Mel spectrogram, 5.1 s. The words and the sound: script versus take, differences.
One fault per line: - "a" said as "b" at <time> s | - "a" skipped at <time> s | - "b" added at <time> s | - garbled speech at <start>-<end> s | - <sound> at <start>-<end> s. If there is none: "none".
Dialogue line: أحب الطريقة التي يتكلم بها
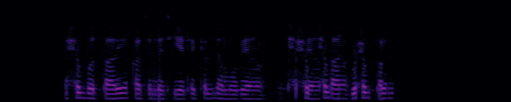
- garbled speech at 2.8-3.9 s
